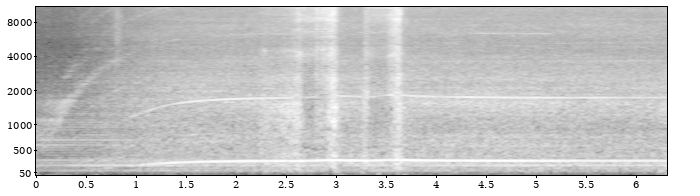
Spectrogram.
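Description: Numatic Henry vacuum cleaner motor switching on and spinning up, its whine rising in pitch over the first second or so and then running steadily: it starts and runs normally on its replacement circuit board. About halfway through there are two short, loud bursts of rushing noise.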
